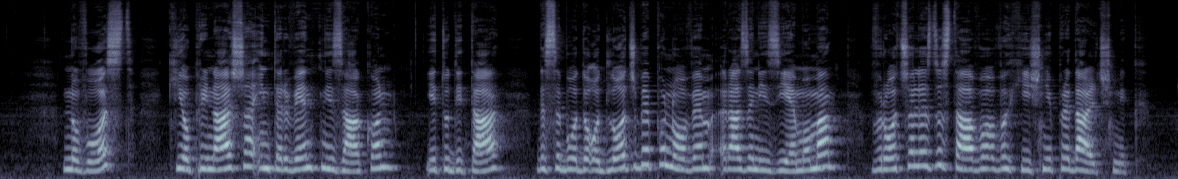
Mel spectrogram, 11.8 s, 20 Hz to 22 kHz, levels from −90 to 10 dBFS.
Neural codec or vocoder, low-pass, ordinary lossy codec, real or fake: none; none; none; real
